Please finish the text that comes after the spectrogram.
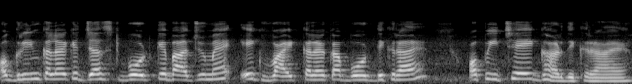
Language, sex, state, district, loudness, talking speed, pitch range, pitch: Hindi, male, Uttar Pradesh, Deoria, -15 LUFS, 225 wpm, 210-245 Hz, 225 Hz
